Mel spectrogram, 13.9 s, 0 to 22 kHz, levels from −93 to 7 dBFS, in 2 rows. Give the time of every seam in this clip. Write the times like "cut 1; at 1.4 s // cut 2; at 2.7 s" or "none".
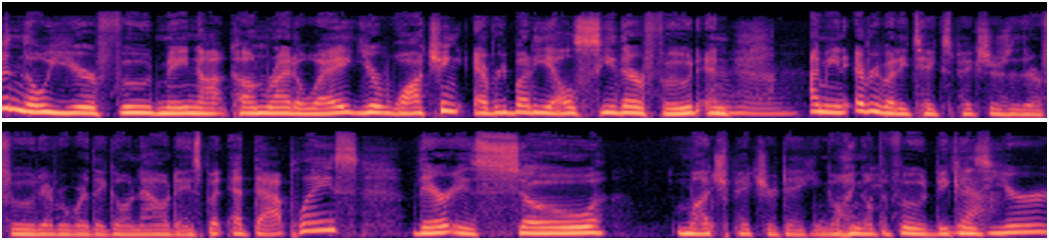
cut 1; at 8.5 s // cut 2; at 12.7 s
